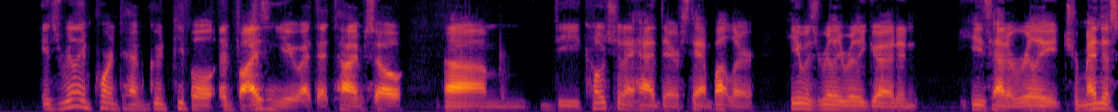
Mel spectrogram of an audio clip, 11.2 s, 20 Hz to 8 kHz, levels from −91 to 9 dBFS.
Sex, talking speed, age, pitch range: male, 175 wpm, 20-39, 105-120 Hz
